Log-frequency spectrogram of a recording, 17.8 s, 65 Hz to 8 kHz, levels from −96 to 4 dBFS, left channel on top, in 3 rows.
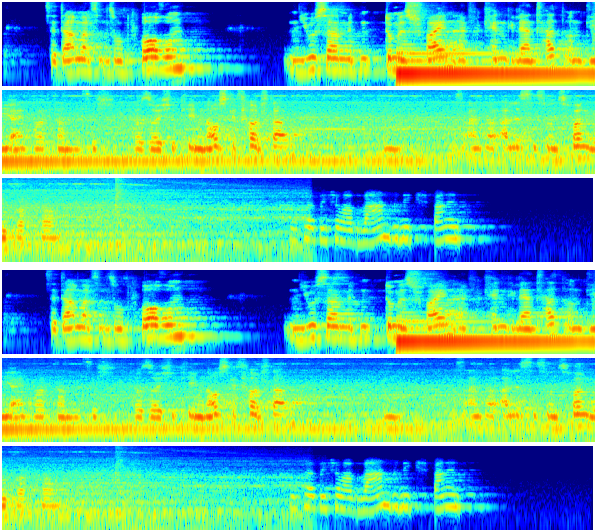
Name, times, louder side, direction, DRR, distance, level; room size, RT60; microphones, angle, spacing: voice 1, 0.4-1.9 2.8-9.1 9.7-10.0 10.4-12.5, left 1 dB, 50° left, 4 dB, 2.3 m, -24 dB
Bass guitar, 3.9-10.2, left 2 dB, 80° left, 1.0 m, -22 dB
Mechanical fan, 5.9-15.0, left 2 dB, 65° left, 1.8 m, -34 dB
voice 2, 14.7-16.4, equal, 5° right, 8 dB, 1.0 m, -35 dB
30.0 x 24.0 x 6.7 m, 0.72 s
head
